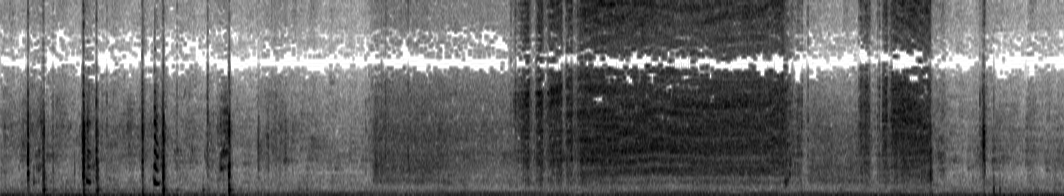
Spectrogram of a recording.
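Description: Handheld pump pressure sprayer: a few clicks and knocks of handling, then about four seconds in the nozzle sprays a fine mist with a steady hiss for about five seconds, stopping shortly before the end.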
